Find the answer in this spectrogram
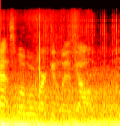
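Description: Steady low rumble of road and engine noise inside a moving car's cabin, with bits of talk over it.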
